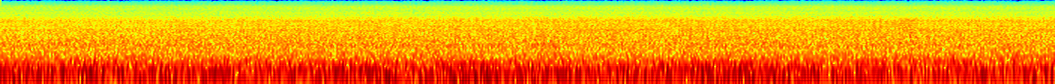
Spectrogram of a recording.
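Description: Wind buffets the microphone outdoors with a steady low rumble.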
